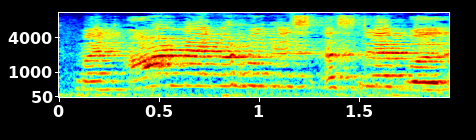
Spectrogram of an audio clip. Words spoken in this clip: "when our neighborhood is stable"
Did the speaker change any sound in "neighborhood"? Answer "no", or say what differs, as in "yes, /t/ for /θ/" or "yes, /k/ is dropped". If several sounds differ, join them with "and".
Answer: yes, /d/ is dropped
